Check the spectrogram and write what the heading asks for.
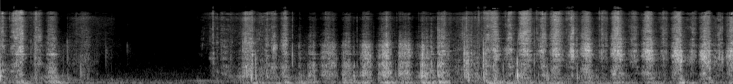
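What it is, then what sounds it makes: Chalk block being scraped. A gloved hand scrapes a flat, solid chalk block with a metal putty knife, piling up dust. A few gritty, bright scrapes come first, then a short pause, then a steady run of quick, rasping strokes.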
